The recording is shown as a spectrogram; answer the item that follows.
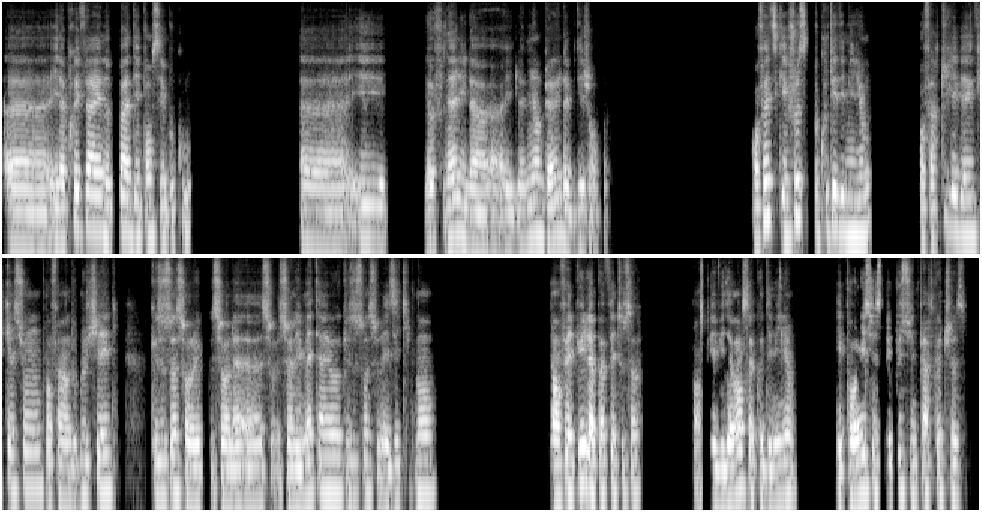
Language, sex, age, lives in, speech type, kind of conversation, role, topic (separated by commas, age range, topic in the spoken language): French, male, 20-24, France, conversation, unstructured, none, Préféreriez-vous explorer les profondeurs de l’océan ou voyager dans l’espace ?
